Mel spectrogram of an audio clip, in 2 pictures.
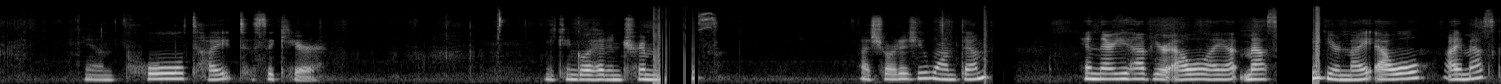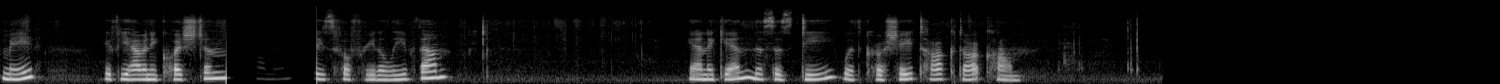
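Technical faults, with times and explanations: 6.53–7.04 s, 9.84–10.25 s and 12.70–13.19 s: intermittent contact. The sound cuts out three times, for about 0.39 s, 0.23 s and 0.36 s. Each break has crackle at its edges. A loose plug or cable opens and closes. The rough metal contact makes that crackle. While the line is open, only a faint hiss remains.
17.27–18.18 s: audio dropout to a faint residue. The sound stops abruptly and returns just as abruptly after about 0.9 s. It is not a pause or a fade. A faint trace of the sound stays in the gap, roughly 40 dB below normal. The likely cause is a lost source signal while the downstream path stayed live, so only a weak leak of the signal remains audible.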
